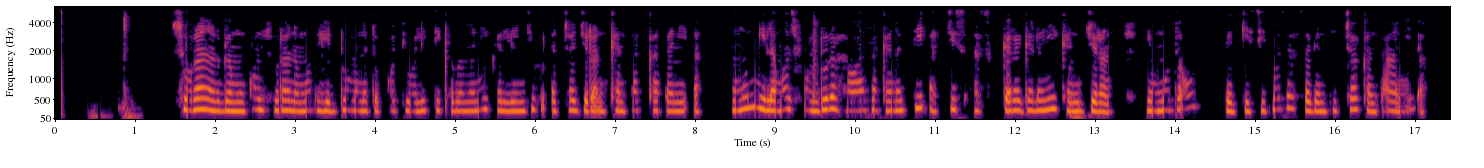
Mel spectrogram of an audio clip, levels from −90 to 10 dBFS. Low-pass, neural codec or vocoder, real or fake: 5.4 kHz; none; real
